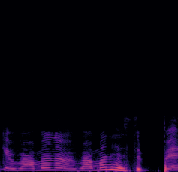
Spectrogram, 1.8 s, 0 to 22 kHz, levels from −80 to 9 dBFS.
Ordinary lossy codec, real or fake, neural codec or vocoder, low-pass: MP3, 64 kbps; fake; vocoder, 44.1 kHz, 128 mel bands every 512 samples, BigVGAN v2; 7.2 kHz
